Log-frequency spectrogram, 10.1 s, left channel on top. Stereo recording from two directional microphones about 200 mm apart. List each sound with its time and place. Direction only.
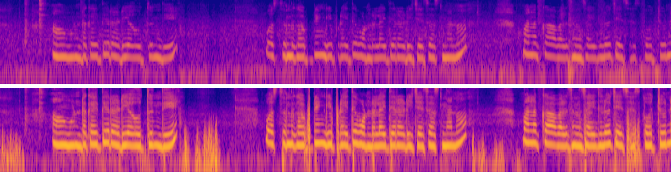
0.8 s a woman's voice: 50° right (ahead or behind)
4.0 s a woman's voice: 50° right (ahead or behind)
